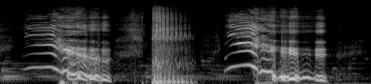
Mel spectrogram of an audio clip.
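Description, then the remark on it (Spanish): A person's voice mimics a horse whinny twice inside a car, each a loud, wavering, descending neigh, with a short breathy burst between them. “Y ahí empiezo a hacerle sonidos de caballo porque ahí el bicho entra completo.”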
